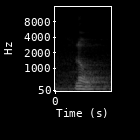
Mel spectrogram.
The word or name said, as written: lo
